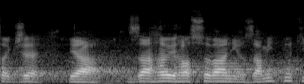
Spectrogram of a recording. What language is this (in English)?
Czech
